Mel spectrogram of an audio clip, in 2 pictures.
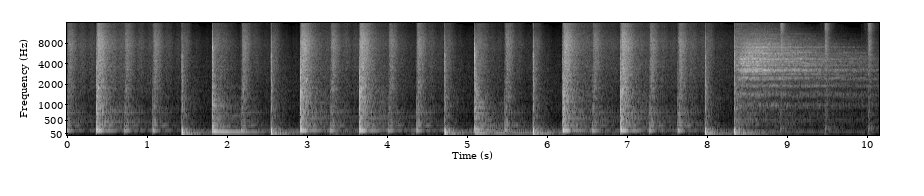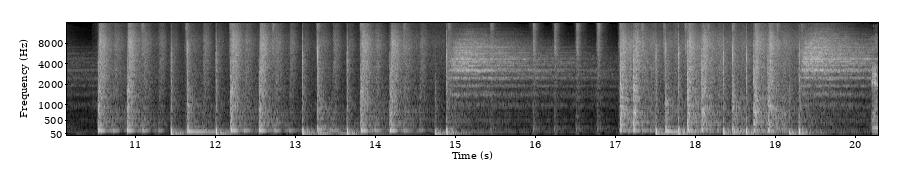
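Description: Sakae Trilogy drum kit playing a fast triplet fill, right-left-right-left-left sticking with kick notes, around the snare and toms. The fill ends twice on a cymbal crash left to ring out, about eight and fifteen seconds in. Denser, louder playing starts again near the end.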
